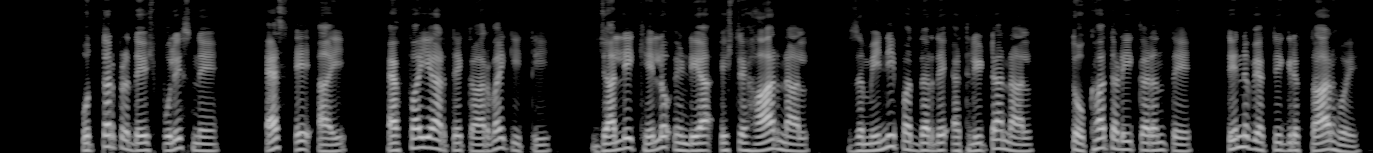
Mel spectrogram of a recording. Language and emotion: Punjabi, neutral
